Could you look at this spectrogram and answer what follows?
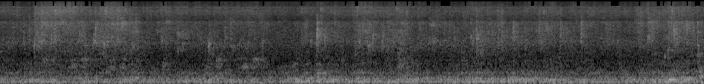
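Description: Cold tap water runs steadily over cured pork belly being rinsed in a sink, a broad continuous splashing hiss from start to finish with faint shifts as the meat is moved under the stream.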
